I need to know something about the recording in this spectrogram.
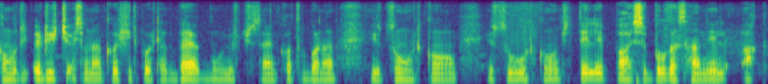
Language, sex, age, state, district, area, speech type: Kashmiri, male, 45-60, Jammu and Kashmir, Bandipora, rural, spontaneous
